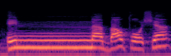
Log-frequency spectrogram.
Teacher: نون مشدد ہے، غنہ کیجئے، اور طا ساکن ہے چونکہ اس لیے اس کی صفت قلقلہ ادا کریں گے. یہ حروف قلقلہ میں سے ہے.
